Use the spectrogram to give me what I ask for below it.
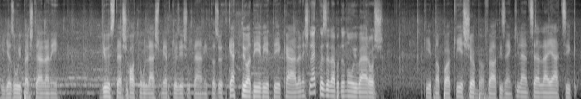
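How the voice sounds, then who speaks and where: A man giving excited ice hockey commentary, with his voice rising loudly for the big plays. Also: fairly low pitch, a little hiss or hum. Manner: bursts into loud, raised calls on goals.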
